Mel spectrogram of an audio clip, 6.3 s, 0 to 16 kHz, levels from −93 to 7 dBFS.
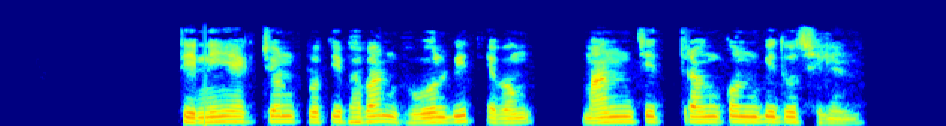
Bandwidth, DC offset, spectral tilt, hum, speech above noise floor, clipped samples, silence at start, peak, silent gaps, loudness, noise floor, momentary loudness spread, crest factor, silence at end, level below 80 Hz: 7.2 kHz; under 0.1%; -6 dB/octave; none; over 66 dB; under 0.1%; 1.2 s; -6 dBFS; none; -24 LUFS; under -90 dBFS; 7 LU; 20 dB; 0.55 s; -60 dBFS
